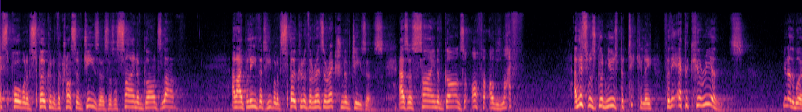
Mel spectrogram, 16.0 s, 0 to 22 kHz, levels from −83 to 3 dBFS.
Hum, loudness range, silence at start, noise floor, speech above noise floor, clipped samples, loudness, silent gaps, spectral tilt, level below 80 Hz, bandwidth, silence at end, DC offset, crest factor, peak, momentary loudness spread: none; 4 LU; 0 s; -49 dBFS; 30 dB; under 0.1%; -19 LUFS; none; -5 dB/octave; -56 dBFS; 13.5 kHz; 0 s; under 0.1%; 18 dB; 0 dBFS; 12 LU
